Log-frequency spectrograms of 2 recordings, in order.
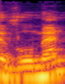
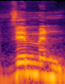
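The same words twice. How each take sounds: First: "वुमेन" said as wu-men; singular pronunciation. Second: "विमेन" said as wim-en; plural pronunciation. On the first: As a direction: say "वुमेन" with an oo vowel first. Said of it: "singular form में वुमेन पढ़ा जाता". ("वुमेन", एकवचन का उच्चारण "वु" से) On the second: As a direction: say "विमेन" with a short i first. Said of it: "plural form में हम इसे विमेन". ("विमेन", बहुवचन का उच्चारण "वि" से) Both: Shown as a demonstration.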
